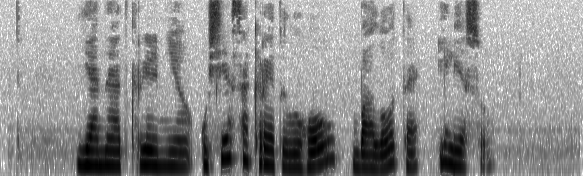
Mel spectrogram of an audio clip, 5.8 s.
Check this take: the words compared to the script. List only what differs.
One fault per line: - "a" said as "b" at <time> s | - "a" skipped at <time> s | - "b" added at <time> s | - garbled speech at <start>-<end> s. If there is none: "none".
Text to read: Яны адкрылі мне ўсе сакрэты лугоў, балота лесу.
- "і" added at 4.5 s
